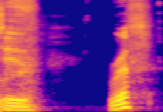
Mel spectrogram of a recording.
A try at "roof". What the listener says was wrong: No, roof. It's roof. It's not rough.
